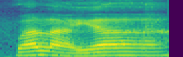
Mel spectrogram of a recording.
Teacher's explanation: ada mad tabi'i pada bacaan walaya, sebab di situ ada fathah bertemu dengan alif, maka dibacanya panjang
